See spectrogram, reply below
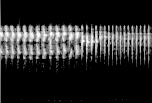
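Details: Lovebird 'nyambung kuntilanak' style song as tutor for shrikes. Doubled, squeaky chirps give way to a quicker, thinner run of high notes repeated about eight times a second.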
